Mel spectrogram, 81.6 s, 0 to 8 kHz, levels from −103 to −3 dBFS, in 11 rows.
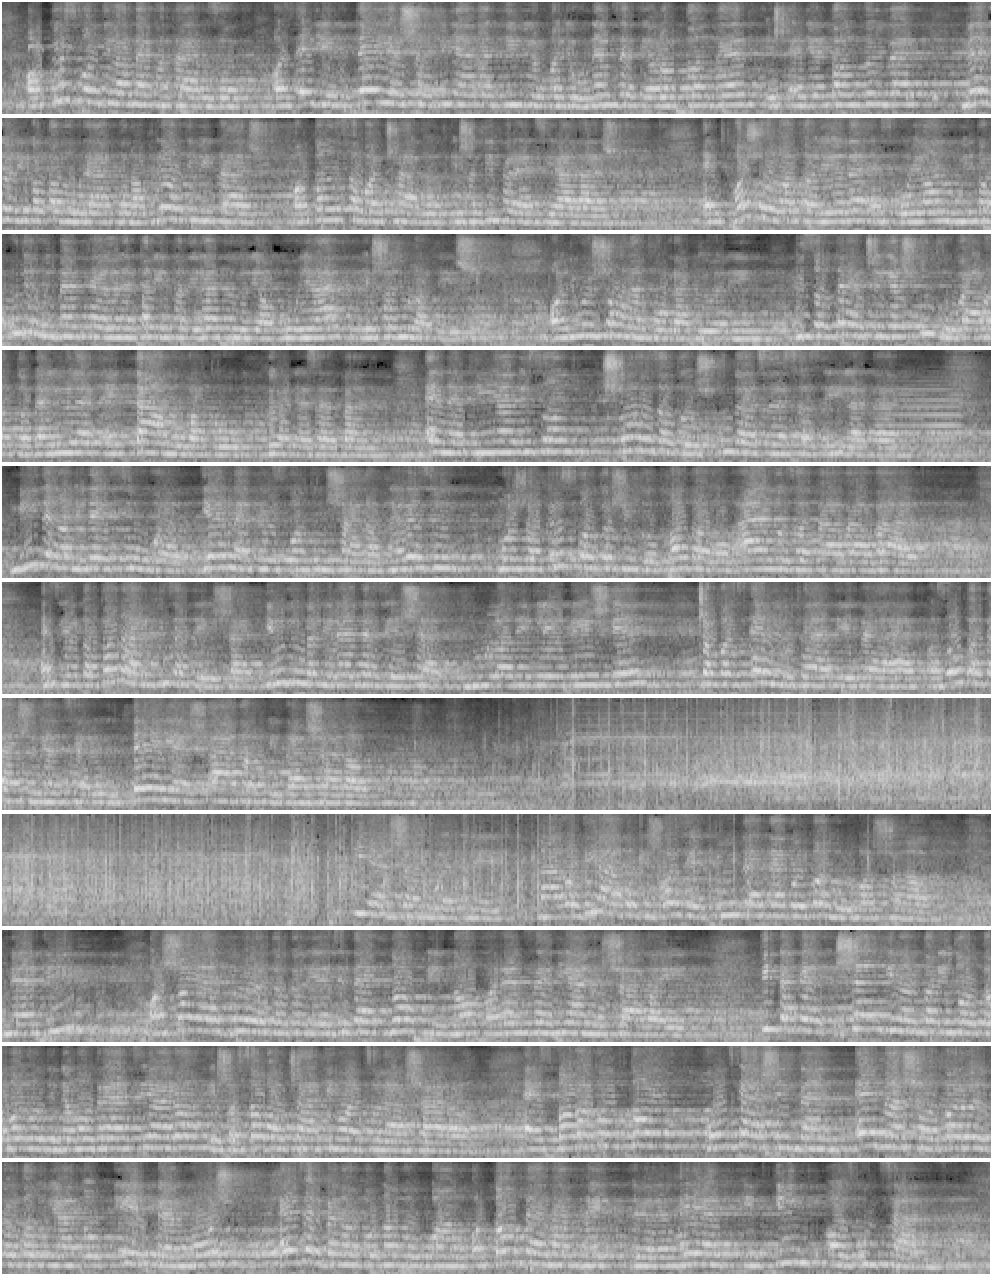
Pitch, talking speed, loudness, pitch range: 255 Hz, 105 wpm, -22 LUFS, 230-285 Hz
